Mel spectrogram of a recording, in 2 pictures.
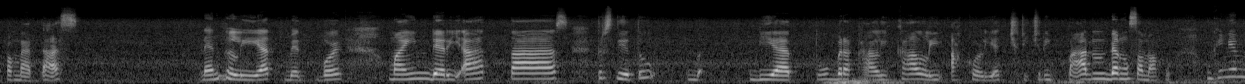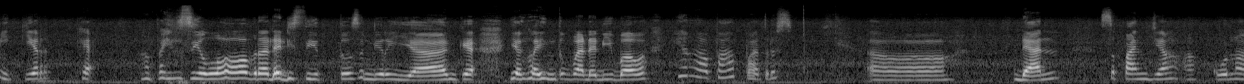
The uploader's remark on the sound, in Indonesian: Maaf kresek kresek itu suara hujan.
